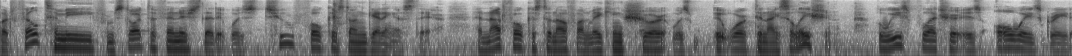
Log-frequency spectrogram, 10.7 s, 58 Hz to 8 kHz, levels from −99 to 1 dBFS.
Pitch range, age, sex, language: 95-120 Hz, 40-59, male, English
